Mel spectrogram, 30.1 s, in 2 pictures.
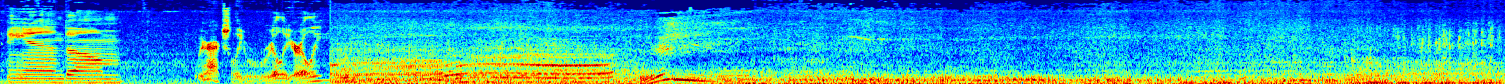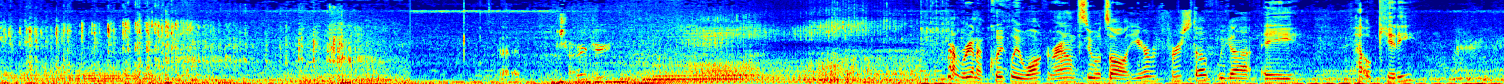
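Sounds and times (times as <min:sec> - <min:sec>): car engines running: 0:00.0 - 0:30.0
engine rev blip: 0:13.6 - 0:30.0.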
